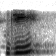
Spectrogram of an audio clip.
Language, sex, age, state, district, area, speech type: Hindi, female, 18-30, Madhya Pradesh, Betul, urban, conversation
